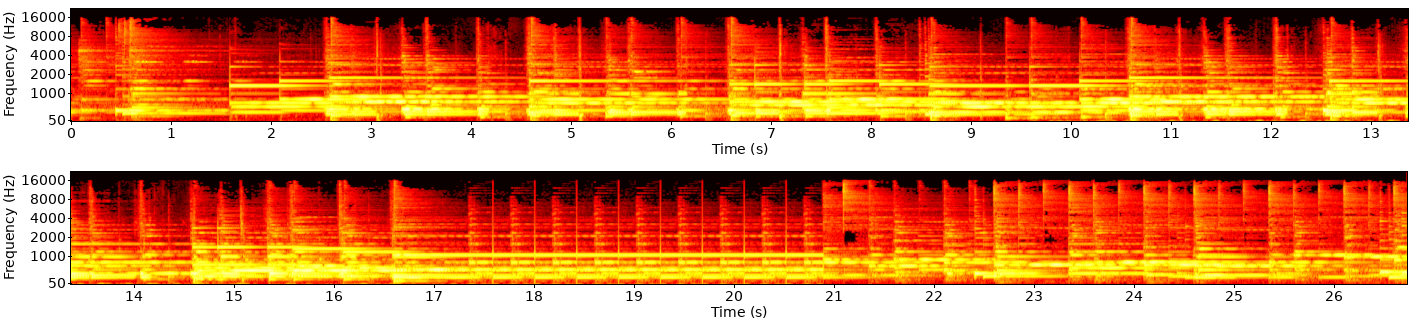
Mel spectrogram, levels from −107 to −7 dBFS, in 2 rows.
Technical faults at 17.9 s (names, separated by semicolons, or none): broken-record loop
